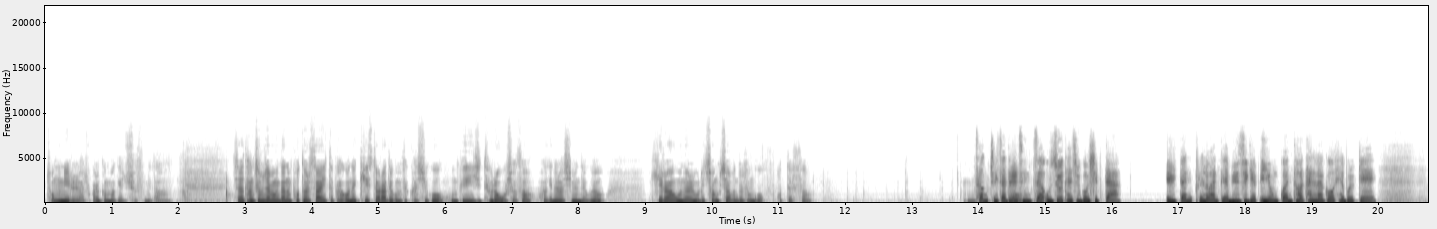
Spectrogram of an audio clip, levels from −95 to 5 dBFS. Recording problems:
muffled; slightly; fading above 3.5 kHz

